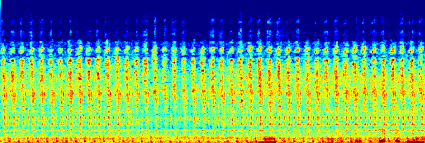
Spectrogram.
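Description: A small outboard boat motor hums steadily and close, its even droning buzz continuous throughout with no pauses, on a river.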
